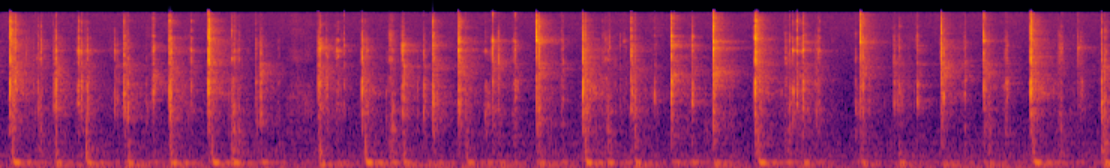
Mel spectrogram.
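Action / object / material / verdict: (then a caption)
tap / plastic computer keyboard / plastic / none. Rapid typing with long nails on a black plastic computer keyboard produces a quick, uneven stream of sharp, bright clicks and taps. Each click dies away almost instantly. A steady low hum sits underneath throughout.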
